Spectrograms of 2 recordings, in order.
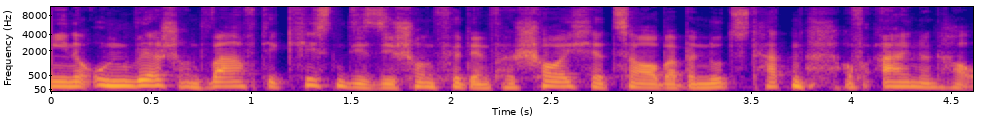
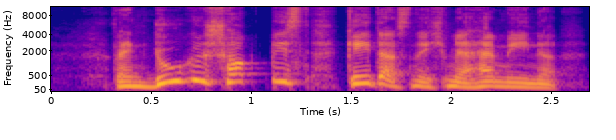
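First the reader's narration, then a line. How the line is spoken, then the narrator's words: Angry speech. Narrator (German): sagte Ron wütend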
